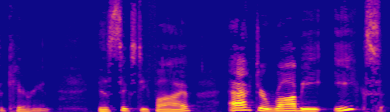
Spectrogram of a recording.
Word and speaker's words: Zakarian: Celebrity chef Joffrey Zakarian Zakarian, that's what it's pronounced, Zakarian, is 65.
